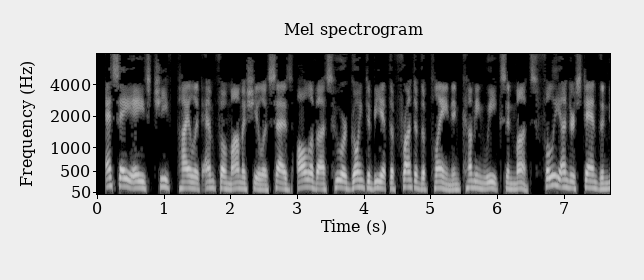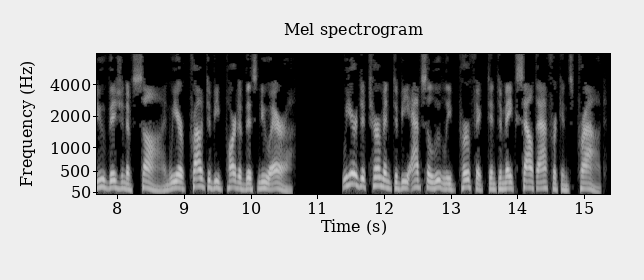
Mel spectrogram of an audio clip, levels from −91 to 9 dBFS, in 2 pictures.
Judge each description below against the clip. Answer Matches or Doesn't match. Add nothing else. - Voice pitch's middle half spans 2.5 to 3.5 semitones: Doesn't match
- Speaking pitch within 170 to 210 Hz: Doesn't match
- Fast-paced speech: Matches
